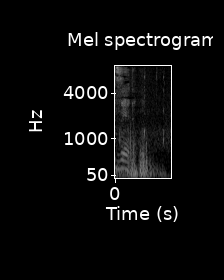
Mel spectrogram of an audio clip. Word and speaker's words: zed: there okay what about Zed you you a zoo you would say Z it's zed zed yeah the letter Z is pronounced Zed okay I'll I'll defer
